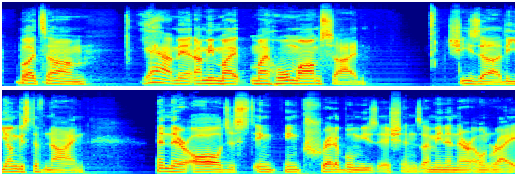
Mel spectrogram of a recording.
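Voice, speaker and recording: Over music in the background, a man at medium pitch speaks at a fairly slow pace with fairly even intonation and long, frequent pauses. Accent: American. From Montana, US. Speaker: country singer-songwriter. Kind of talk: casual chat.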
